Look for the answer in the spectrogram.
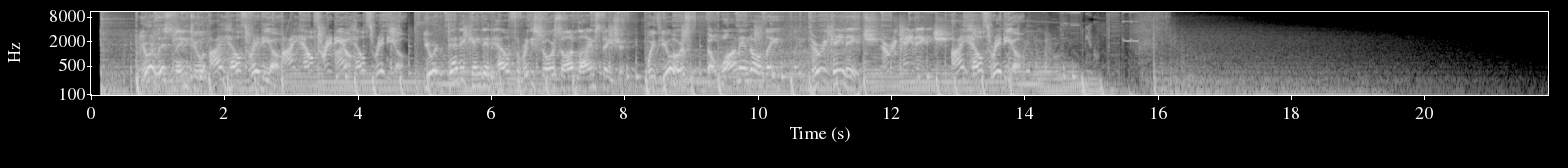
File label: short promo; ihealth radio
